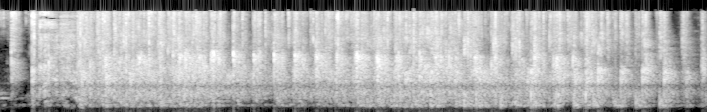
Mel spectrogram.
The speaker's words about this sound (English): With every noted accomplishment, the crowd claps softly.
